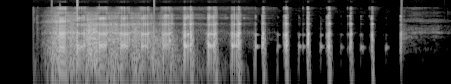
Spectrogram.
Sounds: Laughter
